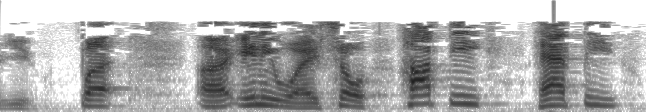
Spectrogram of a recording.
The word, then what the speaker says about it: Hapi: What a wonderful name, Happy. H-A-P-I. Okay, some people pronounce it Hoppy. They don't know that A is an A sound or an A sound. It's not a A sound.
